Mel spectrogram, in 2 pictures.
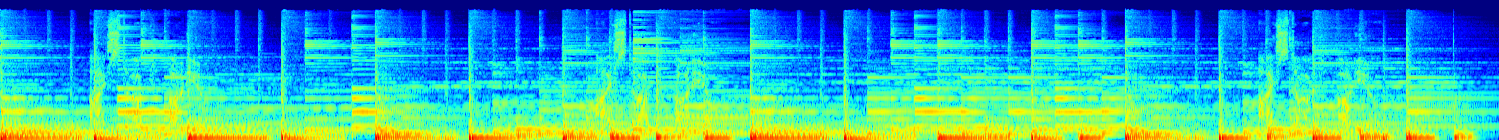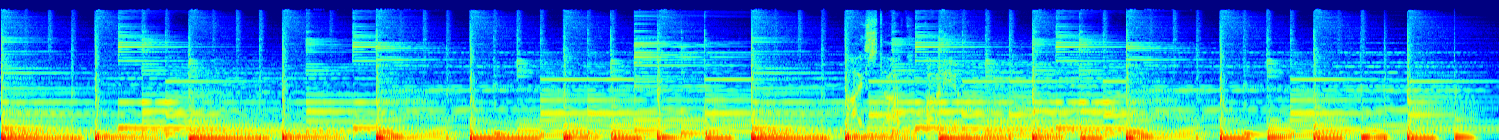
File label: Spring Season Loop, Loop-ready file, lounge; Music Clip; Instruments: Acoustic guitar, strings, upright bass (contrabass), vintage drum k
